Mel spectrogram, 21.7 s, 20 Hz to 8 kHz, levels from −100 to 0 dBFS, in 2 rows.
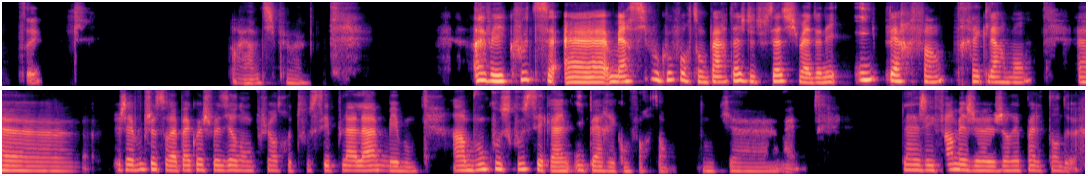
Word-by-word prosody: tu - - -17
sais? - - -7 1.9
Ouais, 145 - -12
un 135 +1 -10
petit 155 +1 -6
peu, 150 - -16
ouais. 140 +1 -14 1.7
Ah 240 - +8
bah, 220 -2 +7
écoute, 250 +5 +4
heu, - - +2
merci 180 +6 +6
beaucoup 255 -2 +1
pour 245 -5 -1
ton 180 -2 -3
partage 195 +5 +3
de 200 - -2
tout 185 - -8
ça. 205 0 +4
Tu 205 -3 0
m'as 165 -1 +5
donné 180 +3 -3
hyper 255 -4 +3
faim, 195 +4 -4
très 195 -2 -4
clairement. 180 +3 -3 0.5
Heu, 155 -3 -4 0.4
j'avoue 185 0 -2
que - - -5
je 205 - +1
saurais 170 -5 -2
pas 175 0 -1
quoi 185 +1 -4
choisir 175 -1 -3
non 165 -1 -10
plus 170 +1 -13
entre 165 -1 -11
tous 165 +3 -19
ces 170 0 -6
plats-là, 170 0 0
mais 160 -3 -6
bon, 145 0 -12 0.3
un 170 +1 0
bon 190 +4 -1
couscous, 205 -1 -2
c'est 180 -3 -3
quand 155 - -3
même 150 0 -1
hyper 165 -2 -5
réconfortant 145 -1 -13 0.3
donc 145 -1 -13 0.2
heu, - - -10 0.5
ouais, - - -13 1.1
là 185 -1 -4
j'ai 175 0 -2
faim, 185 +3 -4
mais 185 -2 0
je 160 -2 -2
j'aurais 160 +1 -3
pas 170 +1 -8
le 155 -1 -13
temps 160 0 -12
de 145 - -12
175 Hz, 175 wpm, -22 LUFS, 160-195 Hz, 1.9 s, Ah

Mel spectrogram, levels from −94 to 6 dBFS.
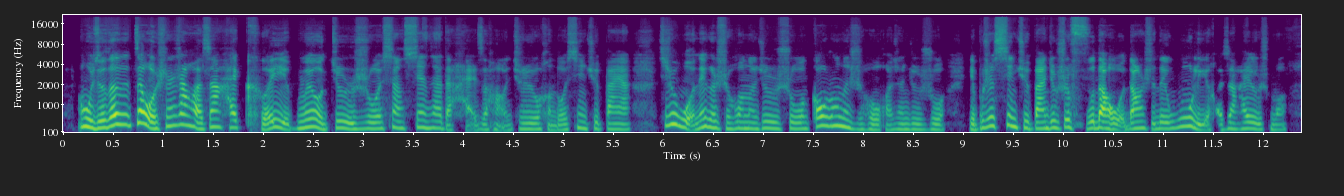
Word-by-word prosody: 我 270 -1 +7
觉 230 +2 +4
得 335 +4 +7
在 395 +4 +9
我 270 - +8
身 295 +8 -2
上 335 -2 +3
好 235 - +5
像 265 +7 +1
还 240 -1 -1
可 185 -5 -3
以， 220 -6 0
没 225 +4 +1
有 260 -4 +3
就 230 +5 -3
是 195 -2 +1
说 205 +1 -3
像 225 +2 -4
现 235 +2 -4
在 225 -1 -3
的 165 - -5
孩 - - -11
子 175 +1 -8
哈， 175 -1 -11
就 195 +4 -11
是 - - -3
有 190 - -3
很 170 -4 -10
多 165 +2 -6
兴 220 +4 -6
趣 205 0 -8
班 190 0 -5
呀。 180 0 -6 0.3
其 - - -7
实 - - +6
我 295 -8 +2
那 240 +6 0
个 235 -3 +1
时 205 -1 -7
候 215 +2 -4
呢， 210 -1 -4
就 220 +2 -4
是 210 - -3
说， 205 +1 -5
高 290 +9 +3
中 300 0 +2
的 265 - +2
时 180 -3 -10
候 175 -2 -5
好 165 0 -12
像 180 0 -6
就 185 - -6
是 - - -7
说， 175 -1 -7 0.2
也 175 - -2
不 225 - -5
是 285 +4 +2
兴 295 0 0
趣 235 -3 -3
班， 215 +1 +2
就 230 +1 -1
是 255 +3 0
辅 220 -1 -3
导 220 - +8
我 180 - -1
当 210 +3 +1
时 195 -4 -8
的 205 0 -2
物 275 +7 -1
理， 175 -11 -1
好 - - -12
像 205 -2 -5
还 205 +2 -4
有 200 -3 -2
什 180 - -14
么， 170 +2 -12
210 Hz, 370 characters per minute, -19 LUFS, 190-245 Hz, 0.3 s, 在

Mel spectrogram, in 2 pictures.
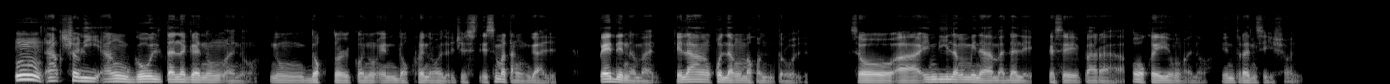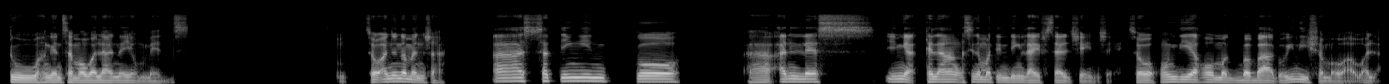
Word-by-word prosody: Hmm, 215 -3 +9
actually, 165 -2 +2
ang 130 -1 +2
goal 120 +1 +4
talaga 115 -2 +4
nung 105 -1 -1
ano, 85 -2 -11
nung 95 -3 -4
doctor 90 -2 0
ko, - - -2
nung 90 +1 -3
endocrinologist, 90 -1 -5
is - - -3
matanggal 80 -3 -3 0.5
pwede 125 -3 +8
naman. 80 -3 -6 0.2
Kailangan 115 0 +2
ko - - +3
lang 100 -1 +2
makontrol. 85 -2 -7 0.5
So, 95 -2 +3
ah, 90 -1 0
hindi 120 +1 +1
lang 110 -1 +2
minamadali 90 -4 -1 0.2
kasi 85 -2 -3
para 85 -2 -7
okey 95 -2 +1
yung 90 -2 -7
ano, - - -16 0.2
yung 95 - -3
transition 90 -1 -6 1.0
to 100 -3 +3
hanggang 100 0 0
sa 100 - -3
mawala 95 -1 +2
na 85 - -2
yung 85 -2 -5
meds. - - -12 1.5
Mm, - - -15 0.2
so 110 - +1
ano 130 +3 +2
naman 115 -8 +1
siya - - -8 0.5
Ah, 150 +2 +1
sa 160 +2 -2
tingin 155 -1 +2 0.2
ko, 130 -1 +5 0.7
ah, 105 0 -5
unless 130 - -1 0.3
yun 130 0 -1
nga, - - +1
kailangan 120 -1 +1
kasi 105 +3 -6
ng 115 - 0
matinding 105 -2 -2
lifestyle 90 -2 -1
change, 80 -2 -10
eh. - - -35
So 95 - 0
kung 115 +1 0
hindi 115 0 +1
ako 110 0 0
magbabago, 95 -4 -1
hindi 120 +1 -2
siya - - -6
mawawala, - - -7
105 Hz, 145 wpm, -23 LUFS, 90-125 Hz, 1.5 s, Hmm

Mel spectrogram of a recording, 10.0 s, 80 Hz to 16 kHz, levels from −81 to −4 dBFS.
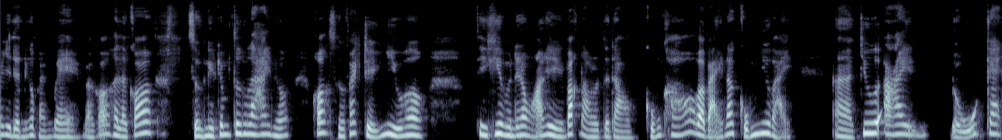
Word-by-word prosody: gia 225 -1 0
đình, 180 0 -2
có 215 - -1
bạn 170 -3 -8
bè 175 -3 -3
và 165 - -6
có - - -1
thể 215 - +2
là 185 - 0
có 260 +9 +2 0.4
sự 190 - +1
nghiệp 200 +1 +2
trong 230 0 +1
tương 250 0 +2
lai 240 0 +1
nữa, 205 -1 -2 0.2
có 270 - +2
sự 195 - -1
phát 265 +1 -3
triển 205 +1 +1
nhiều 215 -5 +4
hơn. 215 -1 +2 0.6
Thì 220 - +4
khi 255 +4 +4
mình 210 -3 +2
đi 210 - 0
ra 225 - +4
ngoải 215 - 0
thì 205 -6 +3
bắt 240 +6 +3
đầu 185 - -3
lại 170 - -3
từ 180 - -3
đầu, 155 -3 -5
cũng 190 +4 -3
khó 230 +6 -3
và 230 - +8
bạn - - 0
đó 250 +1 +2
cũng 205 +7 +1
như 265 0 +4
vậy. - - -5 0.4
À, 180 -4 -1
chưa 265 0 +5
ai 235 -1 +1 0.3
đủ 160 +11 -1
can 250 -2 -1
215 Hz, 280 wpm, -22 LUFS, 185-240 Hz, 0.6 s, và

